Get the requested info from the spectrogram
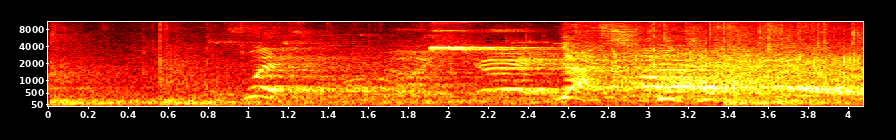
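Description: Basketball bouncing on a hardwood gym floor, with short sneaker squeaks, then loud shouting voices from about two and a half seconds in, all echoing in the gym.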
